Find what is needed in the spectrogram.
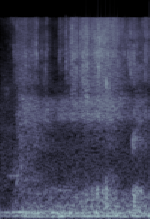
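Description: Hiss and crackle with faint, broken-up fragments of a voice: a guest's phone audio breaking up over a poor live-stream connection.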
